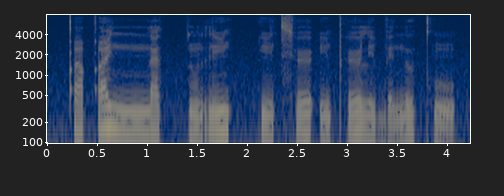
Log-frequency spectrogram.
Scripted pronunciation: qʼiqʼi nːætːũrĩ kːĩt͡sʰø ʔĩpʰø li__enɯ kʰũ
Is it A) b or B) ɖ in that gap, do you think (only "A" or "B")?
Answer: A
